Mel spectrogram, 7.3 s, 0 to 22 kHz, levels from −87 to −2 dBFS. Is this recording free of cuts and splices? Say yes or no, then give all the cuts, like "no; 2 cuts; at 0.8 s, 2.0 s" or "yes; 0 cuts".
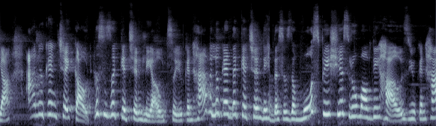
no; 2 cuts; at 1.6 s, 4.5 s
